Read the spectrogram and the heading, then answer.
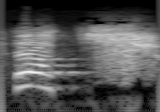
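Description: A single loud sneeze: a short rising voiced intake breaking into a sharp, hissing burst of breath, heard on its own with no talking.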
